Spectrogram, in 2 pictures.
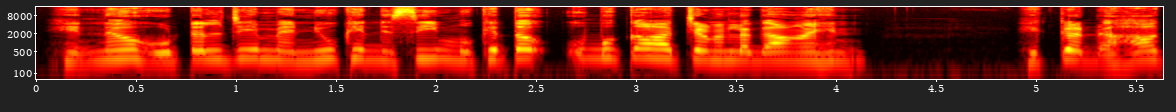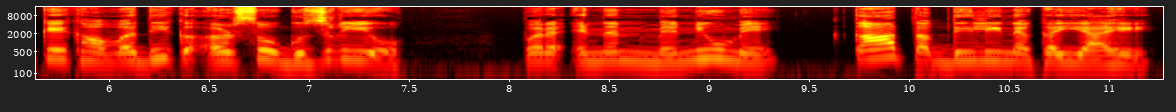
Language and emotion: Sindhi, disgusted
